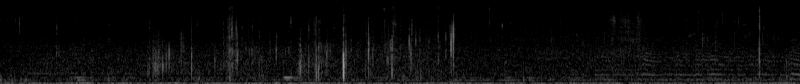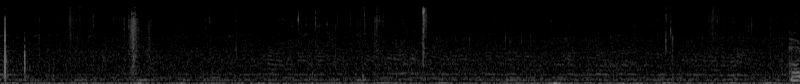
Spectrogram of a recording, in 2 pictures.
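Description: Flying insects buzzing steadily, with scattered sharp clicks and snaps.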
